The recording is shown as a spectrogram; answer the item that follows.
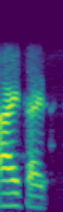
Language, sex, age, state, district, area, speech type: Kannada, male, 45-60, Karnataka, Belgaum, rural, conversation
